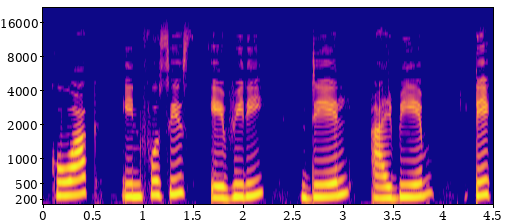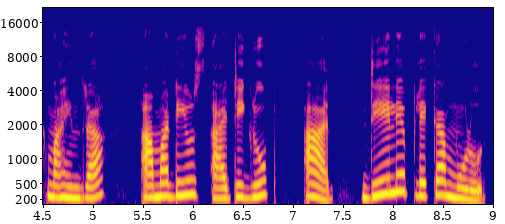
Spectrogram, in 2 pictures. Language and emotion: Santali, neutral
